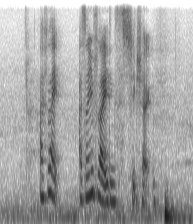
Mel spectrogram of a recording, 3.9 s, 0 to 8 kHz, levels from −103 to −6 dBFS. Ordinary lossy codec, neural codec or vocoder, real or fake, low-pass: none; codec, 16 kHz, 6 kbps, DAC; fake; 7.2 kHz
